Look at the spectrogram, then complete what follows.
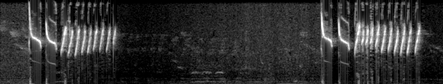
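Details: Oriental white-eye singing in the ngalas nembak style, meant as a tutor recording for training birds: two bursts of very high, rapid chattering notes separated by about two seconds of quiet, each burst opening with sharp downslurred chips.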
